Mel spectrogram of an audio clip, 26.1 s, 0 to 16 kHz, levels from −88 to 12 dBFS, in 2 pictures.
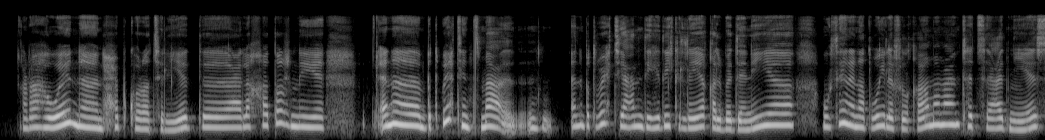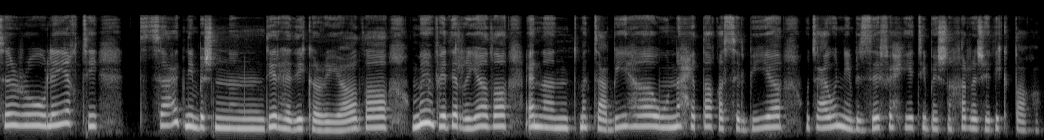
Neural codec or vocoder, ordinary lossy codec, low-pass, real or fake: none; none; 10.8 kHz; real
